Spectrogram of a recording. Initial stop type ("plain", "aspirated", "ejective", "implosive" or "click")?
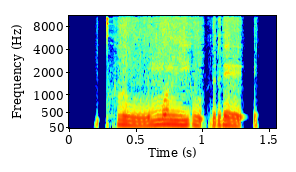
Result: aspirated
